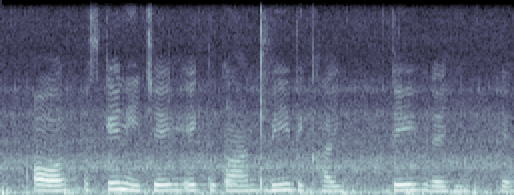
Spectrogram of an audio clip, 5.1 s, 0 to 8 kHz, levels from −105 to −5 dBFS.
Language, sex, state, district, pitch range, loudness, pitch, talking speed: Hindi, female, Madhya Pradesh, Dhar, 200-225 Hz, -16 LUFS, 220 Hz, 115 wpm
